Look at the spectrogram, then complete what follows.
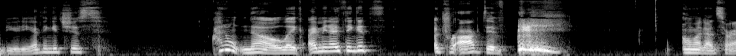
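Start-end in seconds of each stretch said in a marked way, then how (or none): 5.1-5.6 sudden choking throat clear. Real, not acted. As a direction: cough it out, caught off guard. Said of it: "I'm, like, choking on nothing".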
